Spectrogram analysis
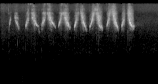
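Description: Ovenbird song: about eight loud, ringing two-note phrases in quick succession, building in strength like 'teacher-teacher-teacher', high and emphatic, against a quiet background.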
